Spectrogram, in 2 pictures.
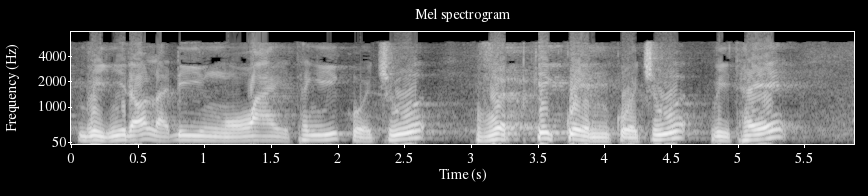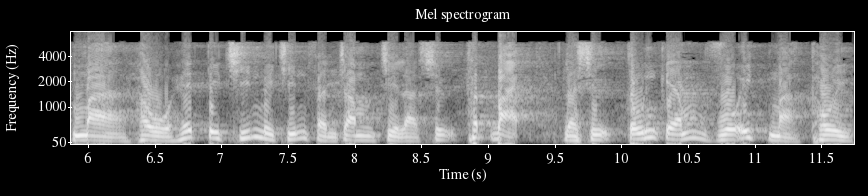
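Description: A male priest preaching in a measured way to the congregation in church. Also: medium pitch, expressive, warm tone, highs cut off. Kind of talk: sermon to the congregation.

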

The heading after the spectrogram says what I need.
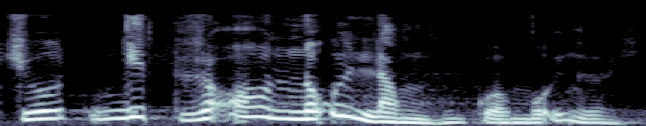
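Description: A man, a priest, giving an impassioned sermon, drawing out key words slowly and rising to emphatic peaks. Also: fairly high pitch, very animated, dark tone, slightly rough, long reverb tail, muffled recording.

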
